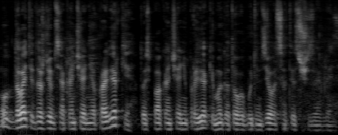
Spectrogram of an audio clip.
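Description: With hardly any pauses, a man talks very fast using ordinary pitch variation. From Kazakhstan. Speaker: government minister. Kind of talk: press briefing answers. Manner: formal. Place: hall. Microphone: podium.

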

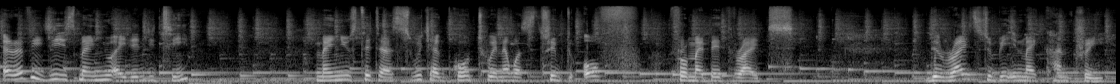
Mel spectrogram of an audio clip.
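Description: Clear music plays in the background as a woman speaks with long, frequent pauses. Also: moderate pace. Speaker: refugee; mother. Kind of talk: poetry reading. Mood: solemn, earnest. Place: street.

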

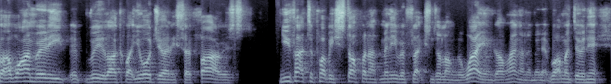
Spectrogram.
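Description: Very fast pace, fairly even intonation, and a quiet background. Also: man. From England. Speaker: podcast co-host, teacher. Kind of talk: interview. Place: home room. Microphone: studio mic.

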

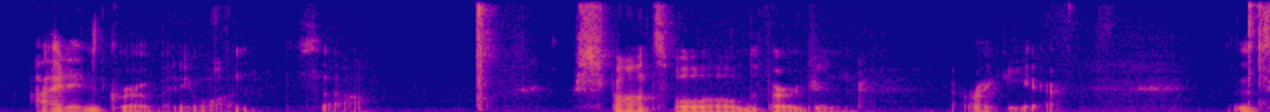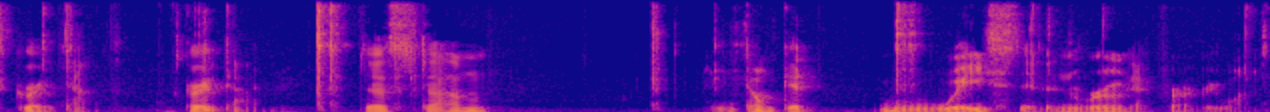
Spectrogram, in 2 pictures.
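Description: Over noticeable background noise, a man with an American accent talks at a fairly slow pace in a very deep, low voice with vocal fry and long, frequent pauses. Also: ordinary pitch variation, big swings in loudness. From United States. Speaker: vlogger. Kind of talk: casual vlog monologue. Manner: casual, rambling, profane. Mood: amused, joking. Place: home room. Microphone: webcam.

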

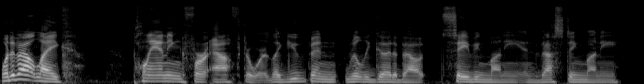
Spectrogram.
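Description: Over a quiet background, a man talks at a moderate pace with ordinary pitch variation and a dry sound with no echo. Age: 40s. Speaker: pro skateboarder turned golf channel host. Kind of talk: casual chat during a golf round. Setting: outdoors on a golf course. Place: open country.

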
